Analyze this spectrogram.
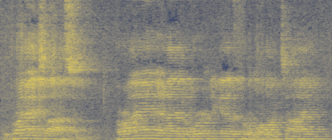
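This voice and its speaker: Over noticeable background noise and audible room echo, a man with an American accent speaks very fast at a fairly high pitch. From Southern California (Temple City area). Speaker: sheriff's deputy. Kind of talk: community presentation. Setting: school meeting room with audience, videotaped. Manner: casual, animated.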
